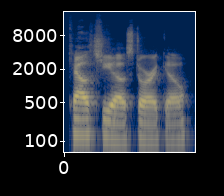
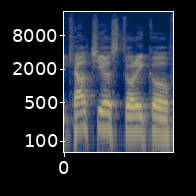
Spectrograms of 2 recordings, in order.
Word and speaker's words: calcio storico: pronunciation and translation of calcio historico oh okay that's how you say it my bad so uh so the full name would actually be calcio storico fiorentino and the translation word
